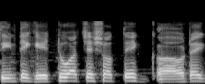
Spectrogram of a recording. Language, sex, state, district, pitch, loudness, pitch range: Bengali, male, West Bengal, Paschim Medinipur, 155 Hz, -13 LUFS, 140-160 Hz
